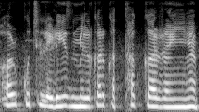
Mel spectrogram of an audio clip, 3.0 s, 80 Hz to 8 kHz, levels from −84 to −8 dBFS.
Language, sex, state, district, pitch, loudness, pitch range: Hindi, female, Madhya Pradesh, Katni, 235 Hz, -13 LUFS, 225-265 Hz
